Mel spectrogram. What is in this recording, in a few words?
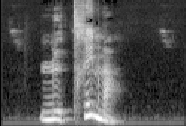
trema, French accents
